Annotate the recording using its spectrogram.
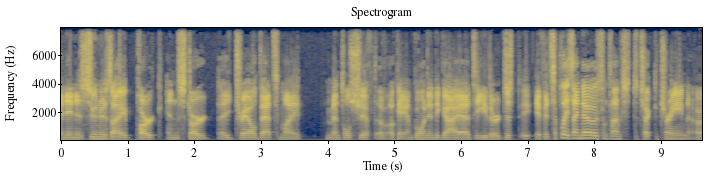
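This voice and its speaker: His tone bright and sharp, a man talks at a medium pitch and a moderate pace with ordinary pitch variation. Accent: southern Ohio. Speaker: nature photography podcast co-host. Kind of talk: casual chat.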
